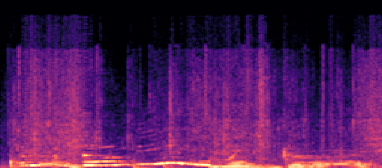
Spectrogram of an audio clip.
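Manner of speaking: high squeal easing into slow awe; squeal, then draw the words out; delighted amazement. Acted. Child shown many cheesecake flavors, delighted amazement.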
